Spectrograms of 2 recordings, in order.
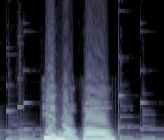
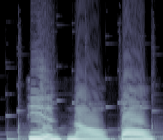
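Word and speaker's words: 电脑包: as 电脑包，电脑包，电脑包。 Let's break down it to understand it even more. It has three characters, with different pronunciation. First character is 电 pronounce with fourth tone, it stand for electric.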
